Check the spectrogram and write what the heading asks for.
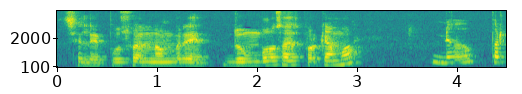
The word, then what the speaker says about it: Dumbo: Y se pronuncia dumb, que en español significa tonto. Entonces los del barrio no quisieron que su barrio se llamara tonto. Entonces le agregaron la O para que se pronunciara Dumbo.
